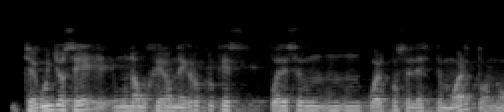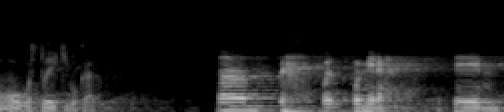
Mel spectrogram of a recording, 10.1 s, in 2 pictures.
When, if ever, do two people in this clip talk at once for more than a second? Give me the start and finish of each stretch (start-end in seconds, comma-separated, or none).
none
